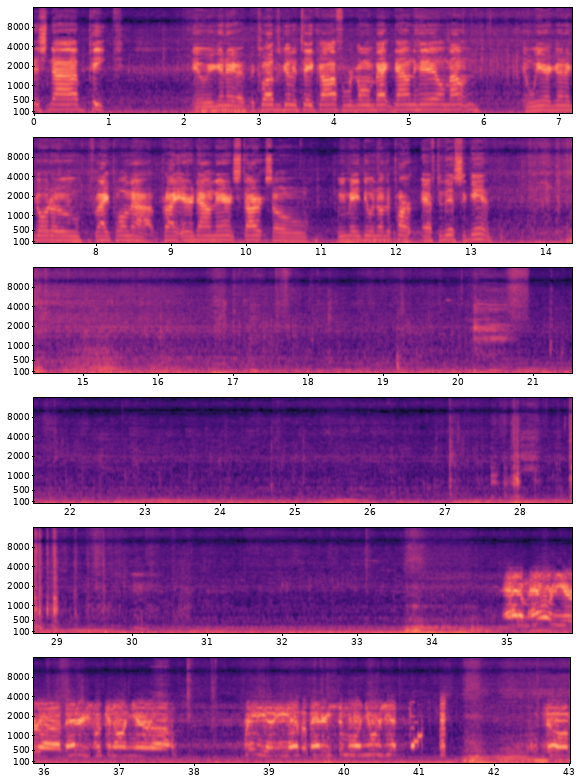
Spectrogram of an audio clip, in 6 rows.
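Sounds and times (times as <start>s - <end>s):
vehicle engine and road rumble: 0.0s - 43.0s.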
